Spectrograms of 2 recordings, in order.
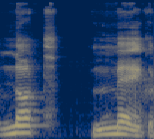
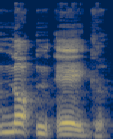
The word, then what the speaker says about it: nutmeg: Nutmeg, people. Nutmeg. Not nut and egg.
